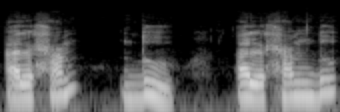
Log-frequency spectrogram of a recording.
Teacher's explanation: اس کو دال کو موٹا نہیں کرنا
